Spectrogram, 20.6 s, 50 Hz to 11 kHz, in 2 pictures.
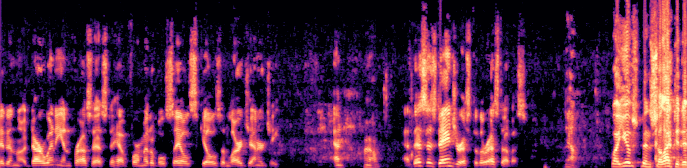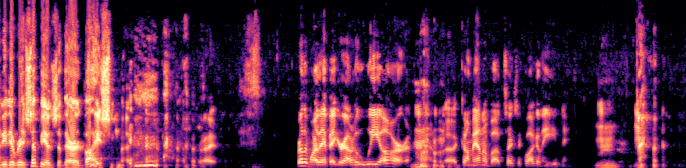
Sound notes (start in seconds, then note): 4.3 laughter; 7.9 laughter; 11.8 laughs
